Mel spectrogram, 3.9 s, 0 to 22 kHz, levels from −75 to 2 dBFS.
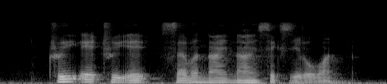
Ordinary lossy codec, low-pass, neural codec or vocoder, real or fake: AAC, 48 kbps; 7.2 kHz; codec, 16 kHz, 6 kbps, DAC; fake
